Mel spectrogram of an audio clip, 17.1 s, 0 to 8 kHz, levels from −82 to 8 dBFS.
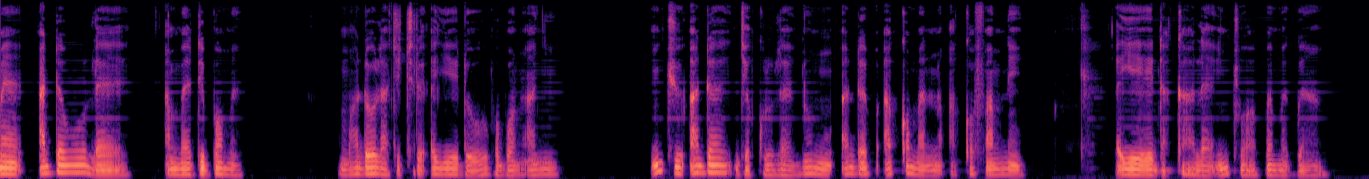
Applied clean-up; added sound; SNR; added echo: neural mask model DeepFilterNet 3.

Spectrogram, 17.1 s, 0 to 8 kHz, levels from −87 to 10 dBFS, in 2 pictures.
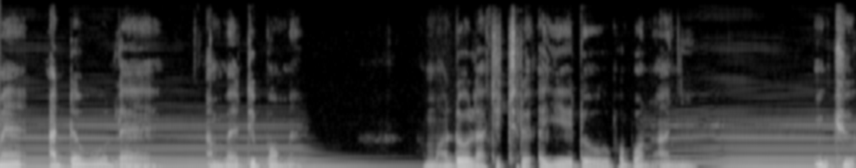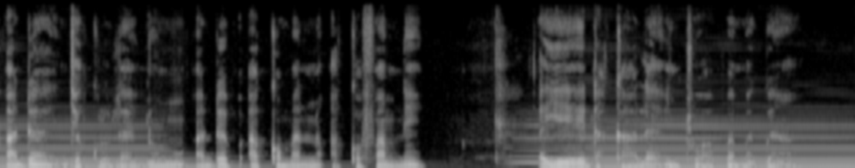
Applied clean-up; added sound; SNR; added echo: none; Bowed string instrument; 10 dB; none.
